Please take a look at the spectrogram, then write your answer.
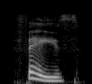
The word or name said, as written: phase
